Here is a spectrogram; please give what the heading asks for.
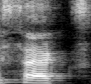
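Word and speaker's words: Sachs: Julius थे, Julius von सैक्स, नाम के स्पेलिंग पे ध्यान देना, प्रोनाउंसिएशन पे नहीं जाना है। तो Julius von, definitely सैक्स नॉट सेक्स।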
